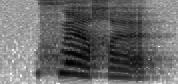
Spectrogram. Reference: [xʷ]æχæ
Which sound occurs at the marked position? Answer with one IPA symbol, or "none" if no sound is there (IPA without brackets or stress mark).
xʷ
